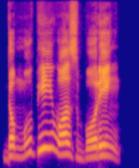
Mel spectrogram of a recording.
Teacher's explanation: So when you give focus on the word boring, it indicates the movie is very dull and uninteresting. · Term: tonic stress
